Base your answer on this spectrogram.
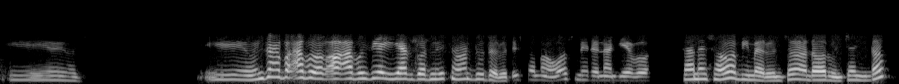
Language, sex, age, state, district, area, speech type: Nepali, female, 45-60, West Bengal, Darjeeling, rural, conversation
